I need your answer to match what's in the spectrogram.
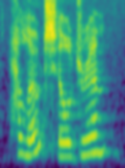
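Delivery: very sweet, sugary, honeyed tone. Reading a children's story aloud, the narrator voices a character: very sweet voice. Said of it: "someone said in a very sweet voice".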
